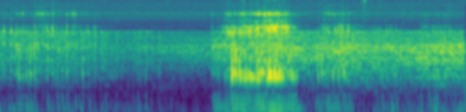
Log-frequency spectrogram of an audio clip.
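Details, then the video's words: Teddy, a sleeping Olde English Bulldogge, breathing softly, then one louder rattling snore near the middle, followed by quiet breathing. "Six minutes of a snoring olde English bulldog"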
